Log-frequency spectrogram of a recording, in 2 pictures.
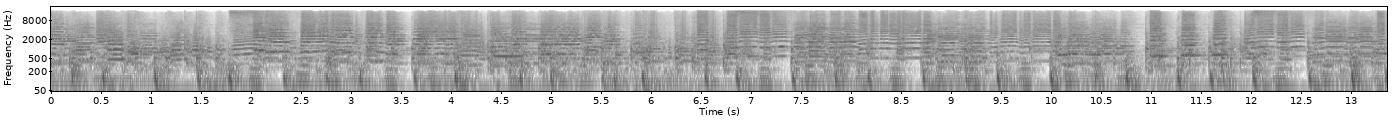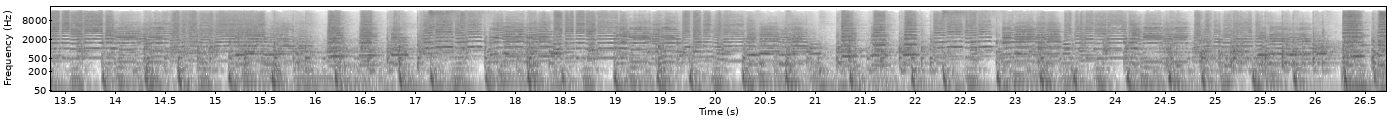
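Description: A New Orleans brass band playing second line music live, with trumpets and trombones over a sousaphone bass line and a steady beat.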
